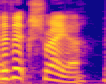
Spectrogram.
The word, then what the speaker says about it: Vivek Shraya: Uh, I'm sorry if I'm saying Vivek wrong. – I um, think we're saying it right. Vivek Shraya. Vivek, Vivek Shraya. Vivek Shraya. Vivek Shraya. Okay.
